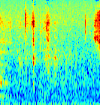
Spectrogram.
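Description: Small craft scissors snipping red cardstock: a few faint, short snips as a folded paper flap is trimmed.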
